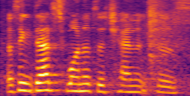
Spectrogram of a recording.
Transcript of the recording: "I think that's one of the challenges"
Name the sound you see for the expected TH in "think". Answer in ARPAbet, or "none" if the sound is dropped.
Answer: TH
